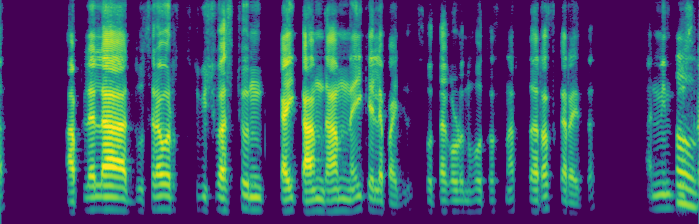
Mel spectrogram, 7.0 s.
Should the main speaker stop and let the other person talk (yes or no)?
no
